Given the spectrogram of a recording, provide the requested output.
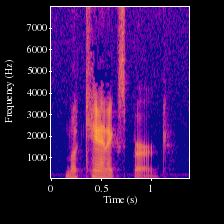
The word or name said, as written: Mechanicsburg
